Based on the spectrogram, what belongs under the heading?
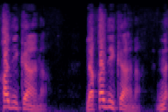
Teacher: نسمع أحيانا بعض الإخوة يقولون لقد كان الدال تميل إلى الكسر ميلا واضحا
